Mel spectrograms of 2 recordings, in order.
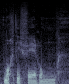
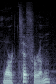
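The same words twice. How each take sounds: First: It is said the European way. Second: It is said the American way.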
